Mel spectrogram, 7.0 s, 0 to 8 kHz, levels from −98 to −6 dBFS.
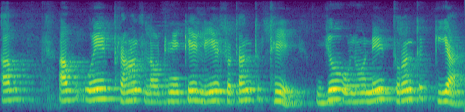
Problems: echo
